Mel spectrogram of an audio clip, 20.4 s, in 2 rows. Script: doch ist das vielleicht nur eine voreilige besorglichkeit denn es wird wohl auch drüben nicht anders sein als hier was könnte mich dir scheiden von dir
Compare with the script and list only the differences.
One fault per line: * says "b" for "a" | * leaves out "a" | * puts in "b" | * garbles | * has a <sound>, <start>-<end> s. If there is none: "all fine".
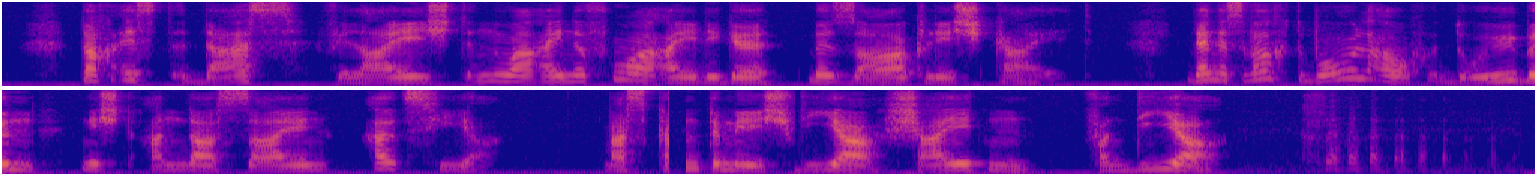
* has a dropout, 14.7-14.8 s
* has a laugh, 18.9-20.3 s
